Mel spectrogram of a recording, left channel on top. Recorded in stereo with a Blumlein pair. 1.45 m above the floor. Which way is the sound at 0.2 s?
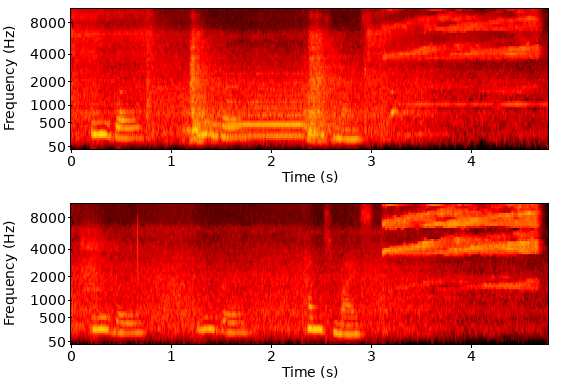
45° left.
